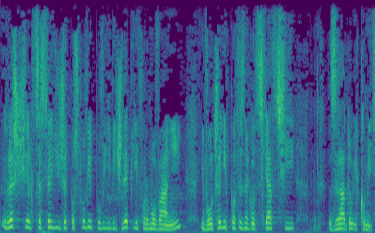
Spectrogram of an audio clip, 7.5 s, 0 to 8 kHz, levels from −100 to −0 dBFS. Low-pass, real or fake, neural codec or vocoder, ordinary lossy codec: none; real; none; none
